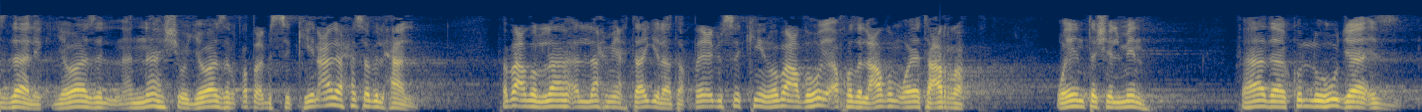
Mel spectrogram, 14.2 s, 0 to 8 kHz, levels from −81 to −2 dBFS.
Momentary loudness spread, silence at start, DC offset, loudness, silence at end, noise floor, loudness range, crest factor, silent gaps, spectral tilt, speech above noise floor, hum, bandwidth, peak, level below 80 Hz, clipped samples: 8 LU; 0 s; under 0.1%; -17 LUFS; 0 s; -46 dBFS; 2 LU; 18 dB; none; -11.5 dB/octave; 30 dB; none; 5.4 kHz; 0 dBFS; -50 dBFS; under 0.1%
